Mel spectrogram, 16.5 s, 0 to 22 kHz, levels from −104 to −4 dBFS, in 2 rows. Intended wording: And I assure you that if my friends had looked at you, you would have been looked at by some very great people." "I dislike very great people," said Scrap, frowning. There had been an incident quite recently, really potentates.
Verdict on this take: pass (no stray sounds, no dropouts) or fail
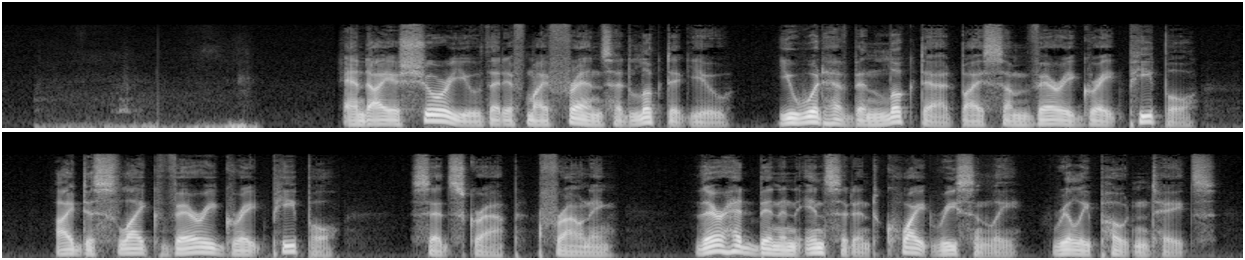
fail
